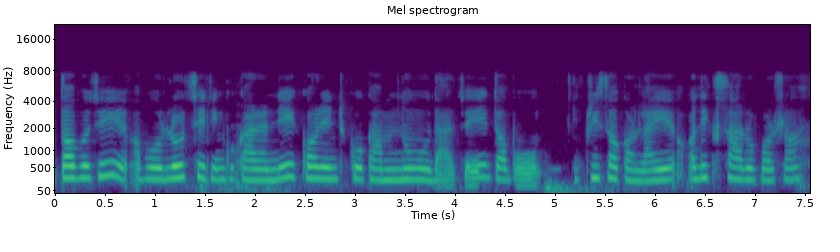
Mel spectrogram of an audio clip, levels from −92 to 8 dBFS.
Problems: background sounds at intervals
